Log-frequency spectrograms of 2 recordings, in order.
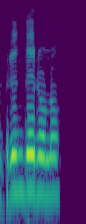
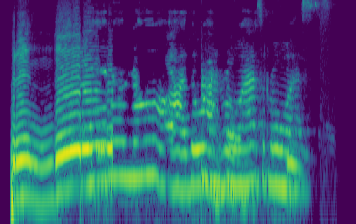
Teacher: na pronuncia prenderono non temos unha xeminada como en italiano, non há 2 consoantes, sino unha só.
